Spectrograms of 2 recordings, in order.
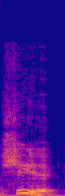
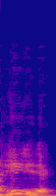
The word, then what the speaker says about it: Ajijic: I tell people to remember it this way. It's not a he-hick, it's not a she-hick, it's a he-hick, you know, like a country bumpkin type hick.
